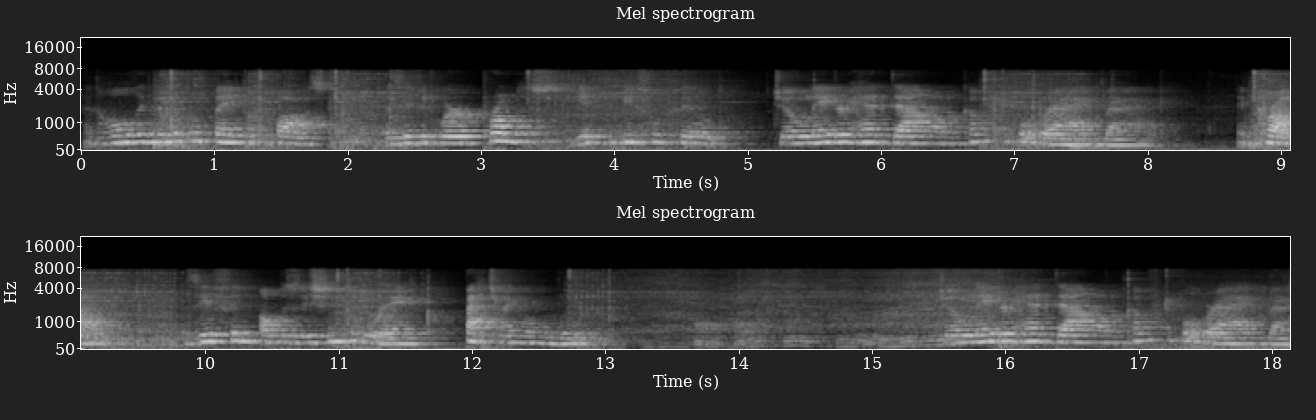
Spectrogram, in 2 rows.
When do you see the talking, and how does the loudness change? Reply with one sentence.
The talking can be heard from 0.0 to 12.9 s, at a steady volume; and briefly from 15.5 to 18.1 s.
